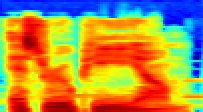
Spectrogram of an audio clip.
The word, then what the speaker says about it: Serapeum: The Serapeum, pronounced Serapeum, was the resting place of the sacred Apis bulls, living images of the god Ptah.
